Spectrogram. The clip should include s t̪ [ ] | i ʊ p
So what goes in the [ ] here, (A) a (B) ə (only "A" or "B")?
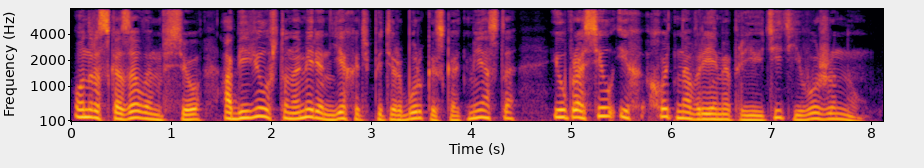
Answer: B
